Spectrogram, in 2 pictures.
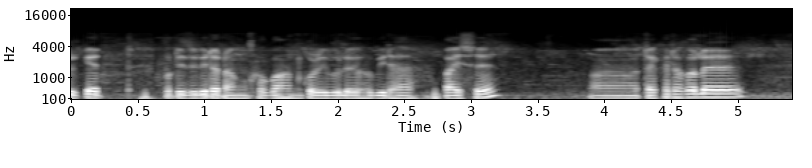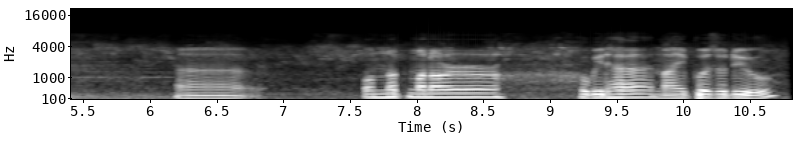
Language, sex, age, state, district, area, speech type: Assamese, male, 18-30, Assam, Charaideo, urban, spontaneous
